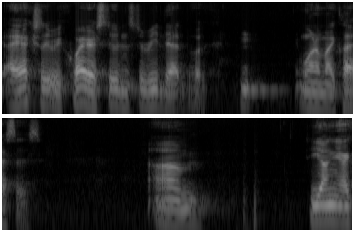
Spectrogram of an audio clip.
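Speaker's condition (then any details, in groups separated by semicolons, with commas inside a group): Parkinson's disease; age 74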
